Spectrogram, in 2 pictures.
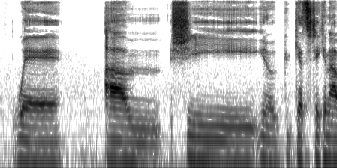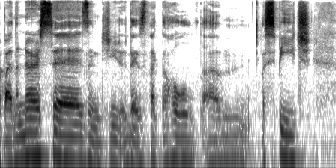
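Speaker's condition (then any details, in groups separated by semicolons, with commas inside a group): No condition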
